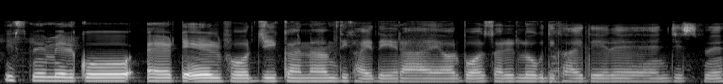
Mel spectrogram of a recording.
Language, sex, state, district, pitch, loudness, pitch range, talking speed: Hindi, male, Himachal Pradesh, Shimla, 145 Hz, -17 LUFS, 140-155 Hz, 175 wpm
